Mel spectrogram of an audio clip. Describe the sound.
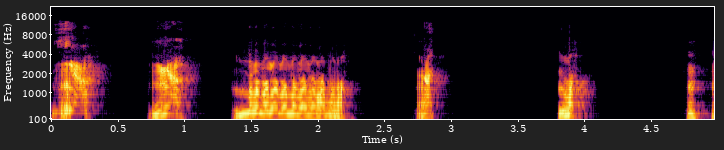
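A person loudly imitates a barking dog, giving several sharp, separate yaps and one longer growling, strained bark, with pauses between them and no talking.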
